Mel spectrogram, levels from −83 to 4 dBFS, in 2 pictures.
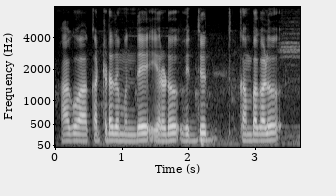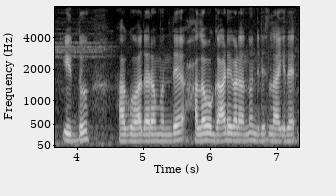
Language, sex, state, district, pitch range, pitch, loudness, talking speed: Kannada, male, Karnataka, Bangalore, 140-150 Hz, 145 Hz, -17 LUFS, 115 wpm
